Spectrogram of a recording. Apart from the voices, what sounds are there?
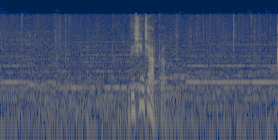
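rain falling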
